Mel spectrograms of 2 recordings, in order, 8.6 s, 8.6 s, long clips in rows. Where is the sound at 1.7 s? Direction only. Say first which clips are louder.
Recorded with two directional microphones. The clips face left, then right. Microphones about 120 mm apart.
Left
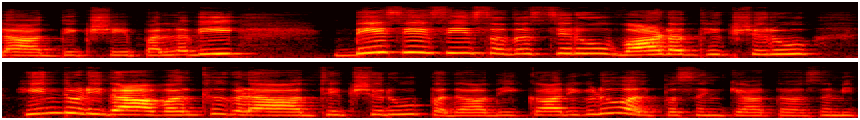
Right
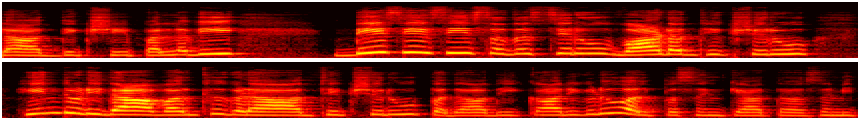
Right 6 dB; 40° right (ahead or behind).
